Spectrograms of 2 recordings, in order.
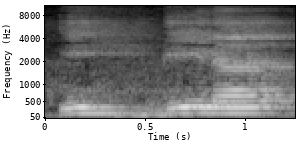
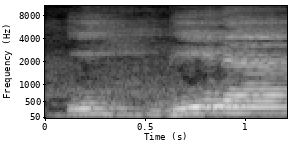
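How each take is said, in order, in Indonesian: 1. Bunyi h dihembuskan dengan ringan dan sedang. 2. Bunyi h dihembuskan dengan ringan dan sedang.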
